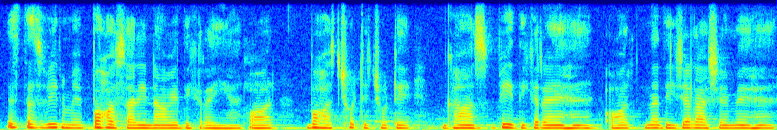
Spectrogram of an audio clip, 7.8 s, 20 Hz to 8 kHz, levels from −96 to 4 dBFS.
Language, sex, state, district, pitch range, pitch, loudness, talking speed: Hindi, female, Maharashtra, Sindhudurg, 170-180 Hz, 175 Hz, -20 LUFS, 170 wpm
